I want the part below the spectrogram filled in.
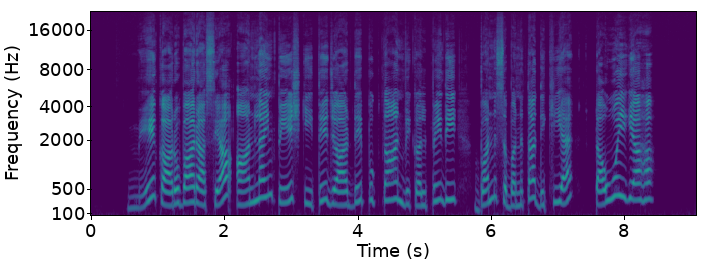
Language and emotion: Dogri, surprised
